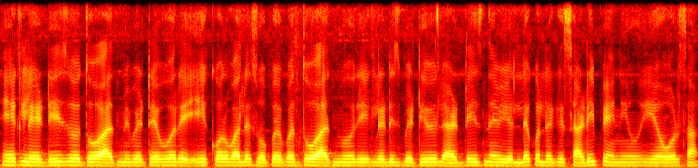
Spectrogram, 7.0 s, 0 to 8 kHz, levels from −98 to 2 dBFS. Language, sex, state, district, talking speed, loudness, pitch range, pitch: Hindi, female, Haryana, Charkhi Dadri, 265 wpm, -18 LUFS, 145-155 Hz, 150 Hz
